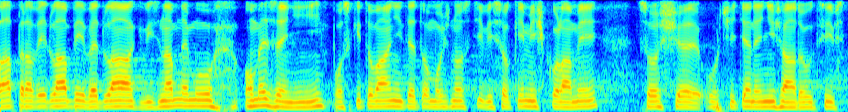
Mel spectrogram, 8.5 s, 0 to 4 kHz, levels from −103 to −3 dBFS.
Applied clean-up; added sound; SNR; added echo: none; none; none; none.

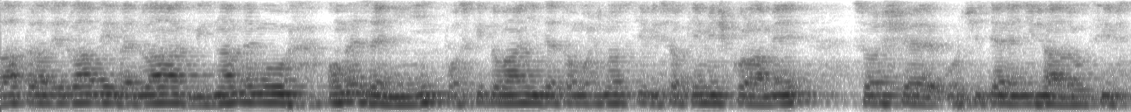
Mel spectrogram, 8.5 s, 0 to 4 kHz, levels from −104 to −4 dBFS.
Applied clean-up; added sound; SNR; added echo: none; none; none; reverberation time 0.9 s.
